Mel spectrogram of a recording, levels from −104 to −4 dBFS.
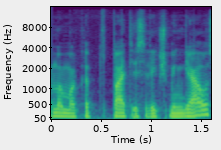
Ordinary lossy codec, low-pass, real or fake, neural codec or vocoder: AAC, 96 kbps; 14.4 kHz; fake; codec, 44.1 kHz, 7.8 kbps, Pupu-Codec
